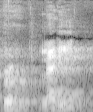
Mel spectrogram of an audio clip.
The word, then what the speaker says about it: Bruichladdich: name so if you break it down it's pronounced brooked Letty okay so this is called the Port Charlotte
